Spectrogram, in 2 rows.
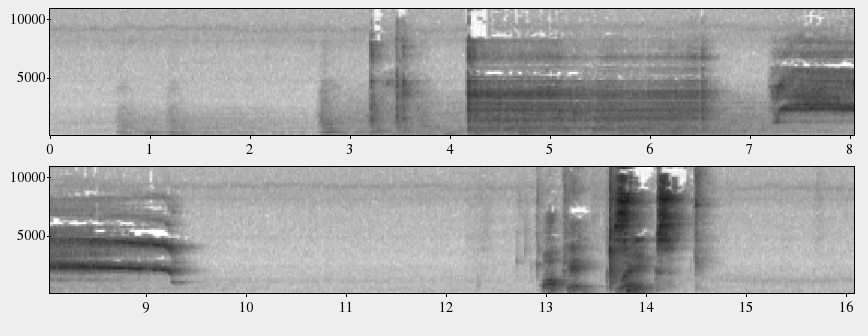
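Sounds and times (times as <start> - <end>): rough eerie sound: 3.2 - 9.5
high cry: 7.2 - 9.6.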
